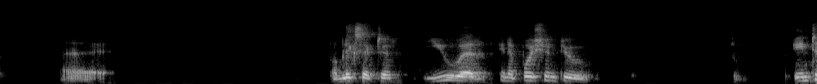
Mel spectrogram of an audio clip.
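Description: An elderly man speaks with animation over an online call.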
